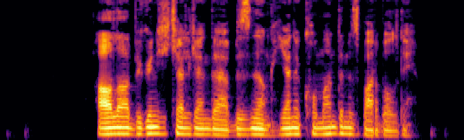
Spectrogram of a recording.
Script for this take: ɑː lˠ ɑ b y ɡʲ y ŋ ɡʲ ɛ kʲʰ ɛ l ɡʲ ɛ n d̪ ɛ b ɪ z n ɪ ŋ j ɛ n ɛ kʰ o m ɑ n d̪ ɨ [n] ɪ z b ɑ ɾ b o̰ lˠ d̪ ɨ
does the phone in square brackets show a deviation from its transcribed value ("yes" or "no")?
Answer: yes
